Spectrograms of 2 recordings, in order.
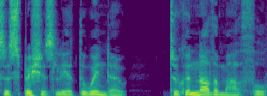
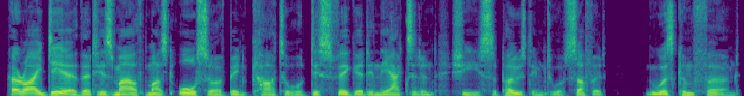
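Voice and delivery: plain reading voice

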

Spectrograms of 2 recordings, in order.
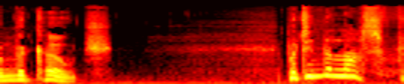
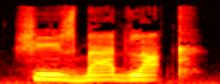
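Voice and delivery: slow, grave warning; lightly voiced wary gentleman; ominous gentleman; 3 semitones higher, slower than usual. A narrator's reading. Larson's voice in story.

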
